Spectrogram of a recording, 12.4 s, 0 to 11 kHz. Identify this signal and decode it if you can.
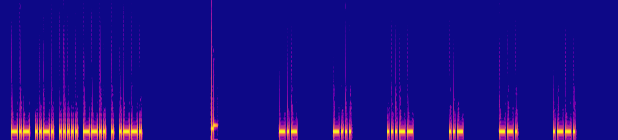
Morse code, heard as a keyed tone, about 30 wpm, spaced as for 15 wpm, 700 Hz. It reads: KF5ZEP KB3UGP
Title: USA Call Signs - 6 Characters - 6x Character Spacing - 30wpm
